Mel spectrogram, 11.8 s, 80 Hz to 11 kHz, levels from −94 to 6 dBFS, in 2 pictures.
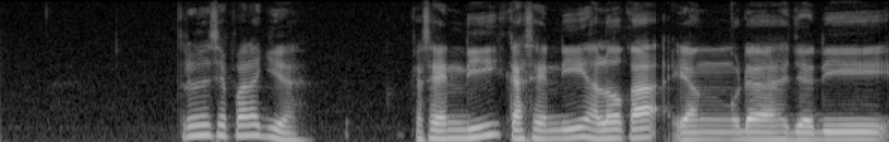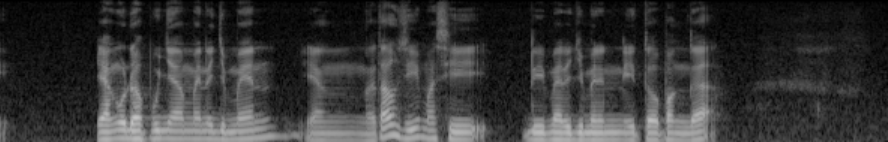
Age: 10-29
